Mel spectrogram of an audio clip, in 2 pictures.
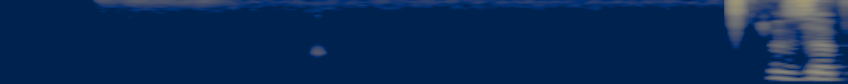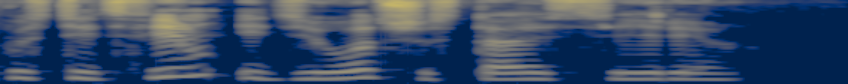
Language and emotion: Russian, neutral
